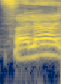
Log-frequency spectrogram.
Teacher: الف مدہ ہے، ایک الف کے برابر کھینچ کر پڑھیں گے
